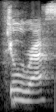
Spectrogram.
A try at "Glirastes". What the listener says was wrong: But it's Glirastes because it's GLI, not GIL.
